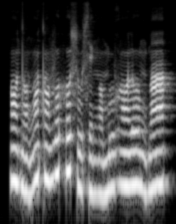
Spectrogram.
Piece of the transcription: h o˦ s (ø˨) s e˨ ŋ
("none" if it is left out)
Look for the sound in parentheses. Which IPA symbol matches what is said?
u˨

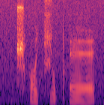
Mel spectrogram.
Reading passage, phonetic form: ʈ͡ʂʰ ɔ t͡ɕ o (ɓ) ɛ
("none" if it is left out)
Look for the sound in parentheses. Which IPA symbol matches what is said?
pʼ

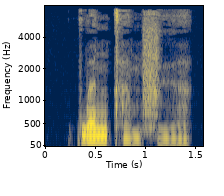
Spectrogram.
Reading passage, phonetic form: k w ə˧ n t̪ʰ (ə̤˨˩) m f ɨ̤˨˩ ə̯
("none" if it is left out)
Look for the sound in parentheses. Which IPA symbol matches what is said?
ə̤˨˩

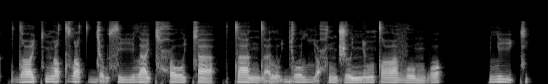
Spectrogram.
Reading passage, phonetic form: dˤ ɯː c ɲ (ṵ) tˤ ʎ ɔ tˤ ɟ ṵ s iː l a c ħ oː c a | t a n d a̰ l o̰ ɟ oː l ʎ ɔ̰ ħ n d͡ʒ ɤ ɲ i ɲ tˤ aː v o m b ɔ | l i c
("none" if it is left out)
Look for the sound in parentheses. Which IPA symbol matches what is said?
u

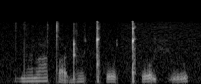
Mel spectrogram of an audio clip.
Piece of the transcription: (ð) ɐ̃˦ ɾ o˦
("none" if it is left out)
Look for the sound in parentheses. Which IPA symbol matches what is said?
d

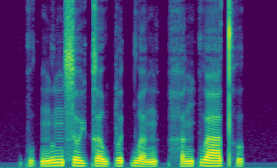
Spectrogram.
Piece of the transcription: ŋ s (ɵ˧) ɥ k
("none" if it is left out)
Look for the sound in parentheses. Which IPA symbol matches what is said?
ɵ˧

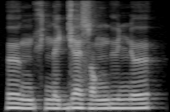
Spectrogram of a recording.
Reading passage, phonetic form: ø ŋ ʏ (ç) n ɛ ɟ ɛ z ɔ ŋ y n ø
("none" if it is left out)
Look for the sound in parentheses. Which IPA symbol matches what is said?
ç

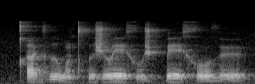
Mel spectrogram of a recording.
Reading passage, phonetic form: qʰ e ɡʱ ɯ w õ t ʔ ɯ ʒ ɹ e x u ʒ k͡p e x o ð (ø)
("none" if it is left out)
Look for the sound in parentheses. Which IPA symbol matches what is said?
ø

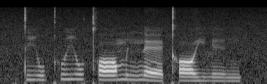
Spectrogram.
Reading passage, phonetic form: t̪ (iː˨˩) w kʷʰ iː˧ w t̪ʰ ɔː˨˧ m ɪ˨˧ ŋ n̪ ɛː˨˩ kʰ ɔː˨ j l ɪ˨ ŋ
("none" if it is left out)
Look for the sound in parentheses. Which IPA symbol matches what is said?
iː˨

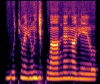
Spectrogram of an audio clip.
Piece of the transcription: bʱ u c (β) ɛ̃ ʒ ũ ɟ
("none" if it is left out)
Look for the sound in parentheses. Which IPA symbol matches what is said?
β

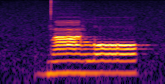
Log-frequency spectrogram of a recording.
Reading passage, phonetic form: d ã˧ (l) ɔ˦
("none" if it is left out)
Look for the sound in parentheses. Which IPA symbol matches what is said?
l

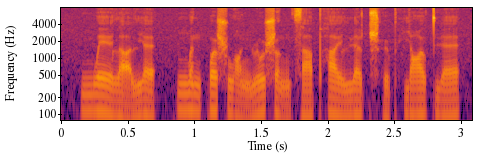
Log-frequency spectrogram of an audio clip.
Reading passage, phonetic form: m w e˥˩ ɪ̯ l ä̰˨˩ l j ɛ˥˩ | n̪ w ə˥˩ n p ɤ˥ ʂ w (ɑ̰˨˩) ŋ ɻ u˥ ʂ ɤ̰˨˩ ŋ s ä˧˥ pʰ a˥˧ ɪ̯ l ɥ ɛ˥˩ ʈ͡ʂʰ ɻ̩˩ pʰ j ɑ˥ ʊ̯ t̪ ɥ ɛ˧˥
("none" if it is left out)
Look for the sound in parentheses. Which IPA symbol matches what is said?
ɑ̰˨˩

